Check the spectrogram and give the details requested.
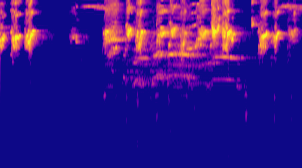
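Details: Young Javan myna singing rivals' songs: two sharp squeaky notes, a brief silence, then a rich, unbroken stream of chattering and scratchy whistles.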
